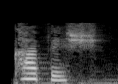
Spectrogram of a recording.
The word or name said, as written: coppish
